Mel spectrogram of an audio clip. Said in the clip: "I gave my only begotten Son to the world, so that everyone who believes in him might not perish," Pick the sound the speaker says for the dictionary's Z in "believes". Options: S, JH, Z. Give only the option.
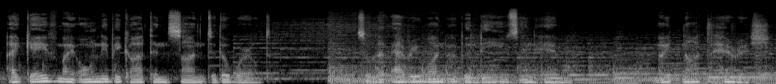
Z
